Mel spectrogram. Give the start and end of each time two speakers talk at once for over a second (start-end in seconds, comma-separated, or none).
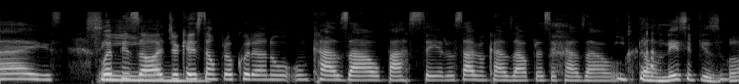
0.8-2.1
